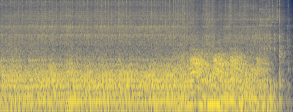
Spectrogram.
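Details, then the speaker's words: AMA generic leaf blower, a two-stroke, reported to bog down; the plug was badly fouled and there was no air filter. A steady buzz, then the pitch sags and fades out, a bog blamed on a faulty carburetor, which was replaced. "I've never seen that brand before, so it must be just some sort of a Chinese generic brand. But I'm told that it's bogging down."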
